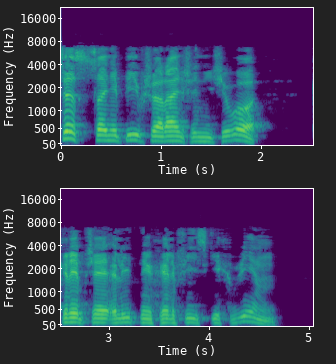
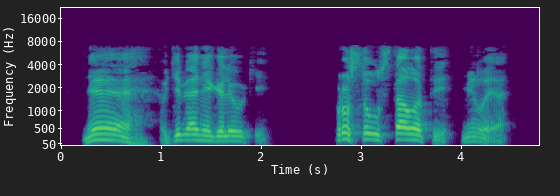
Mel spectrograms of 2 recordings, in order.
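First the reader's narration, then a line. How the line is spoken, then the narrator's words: Heavy sigh. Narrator (Russian): тяжко вздохнул стажер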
